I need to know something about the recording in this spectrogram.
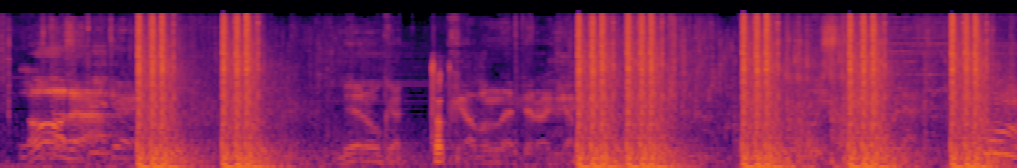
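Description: A rifle fires in loud, rapid bursts.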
